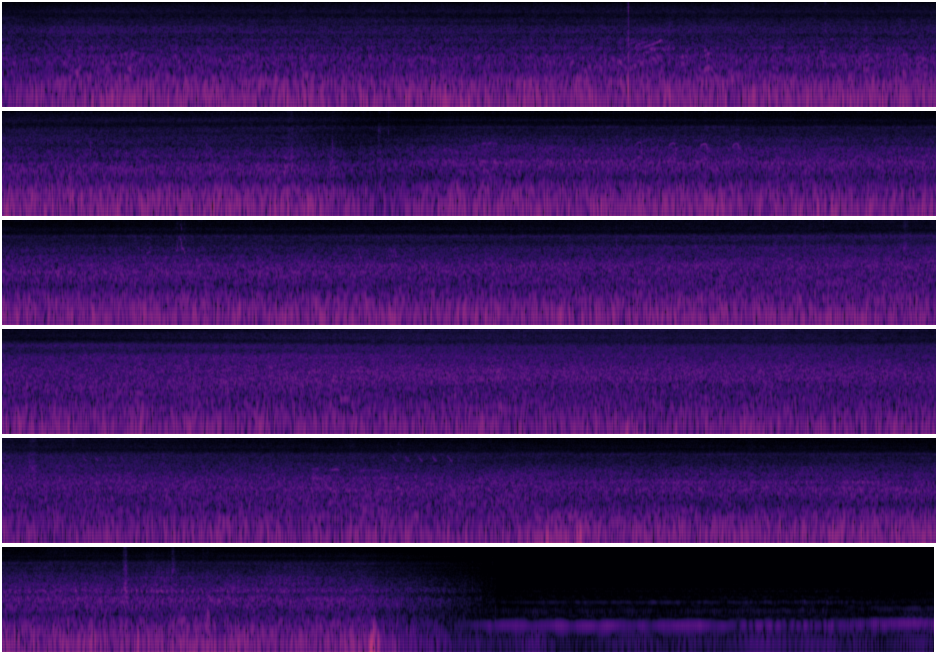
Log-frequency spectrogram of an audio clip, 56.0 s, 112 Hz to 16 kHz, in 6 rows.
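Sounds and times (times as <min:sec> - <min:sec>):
wind buffeting microphone: 0:42.1 - 0:44.0, 0:48.9 - 0:50.9.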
